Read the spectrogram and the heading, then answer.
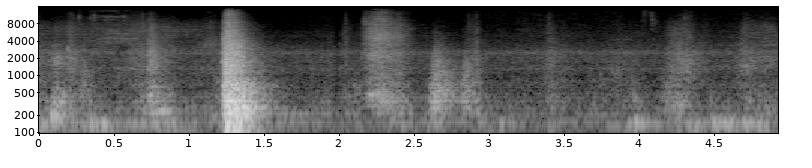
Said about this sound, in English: You can, but even so, I'm gonna go shut the window sec.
